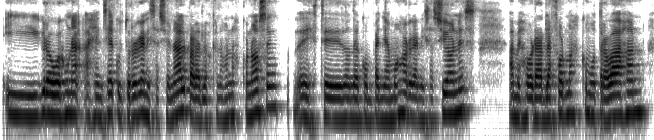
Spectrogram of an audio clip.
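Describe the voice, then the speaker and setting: Opening a live online book-summary session, the host, who is also the company CEO, speaks briskly in a lowish voice with a Venezuelan accent. She's relaxed and conversational, greets people warmly, and keeps looping back to restart phrases.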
